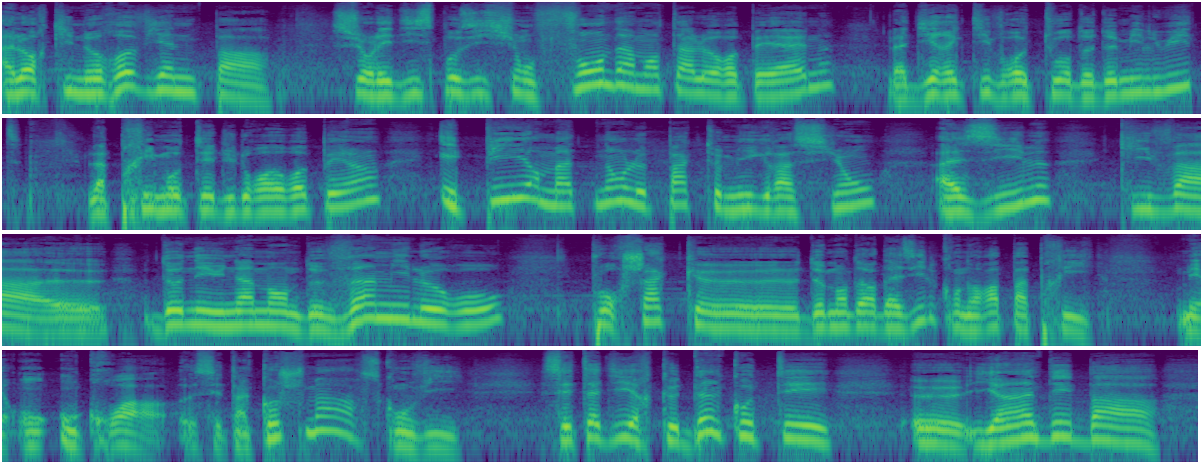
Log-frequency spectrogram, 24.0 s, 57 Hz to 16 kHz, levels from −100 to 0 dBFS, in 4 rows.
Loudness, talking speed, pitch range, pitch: -28 LUFS, 165 wpm, 150-200 Hz, 165 Hz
